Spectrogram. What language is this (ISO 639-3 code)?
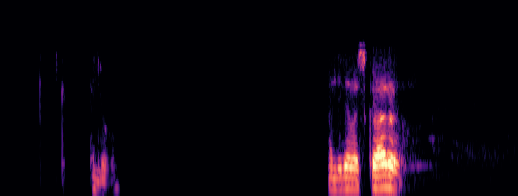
doi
